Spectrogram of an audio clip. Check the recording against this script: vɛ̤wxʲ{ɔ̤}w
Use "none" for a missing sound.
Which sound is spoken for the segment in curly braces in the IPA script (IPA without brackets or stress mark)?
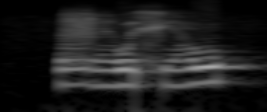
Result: ɑ̤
